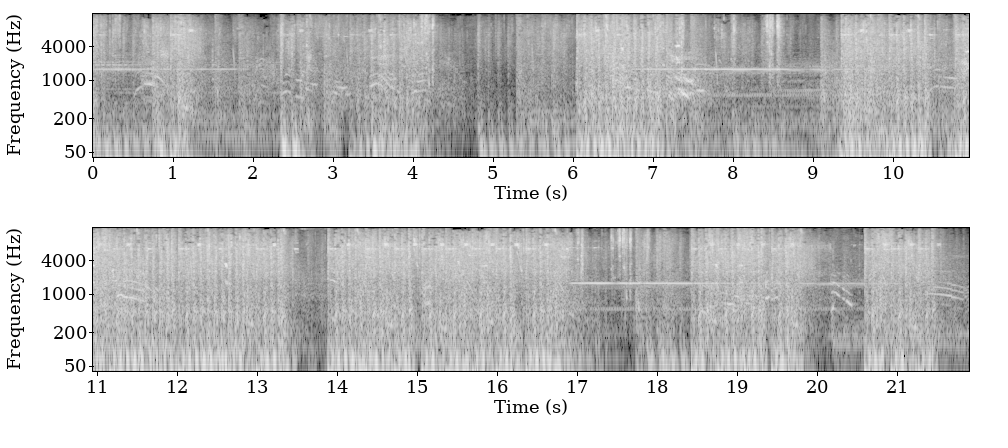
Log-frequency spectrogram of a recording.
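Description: Dense, sustained gunfire from a shootout in the video game LA Noire, with continuous overlapping rapid shots, loud and unbroken apart from a couple of brief lulls.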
